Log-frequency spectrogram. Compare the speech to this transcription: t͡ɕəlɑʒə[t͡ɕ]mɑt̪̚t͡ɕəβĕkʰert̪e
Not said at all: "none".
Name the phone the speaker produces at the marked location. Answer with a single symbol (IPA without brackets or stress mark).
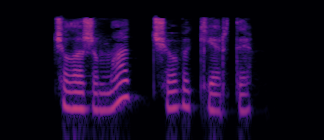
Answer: none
